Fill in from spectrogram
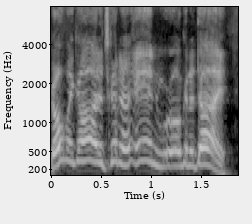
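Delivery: high-pitched mimicked doomsday panic; mock panic. Mimicking most people fearing the world's end, mock panicked. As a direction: wail it like a hammed-up alarmist.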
